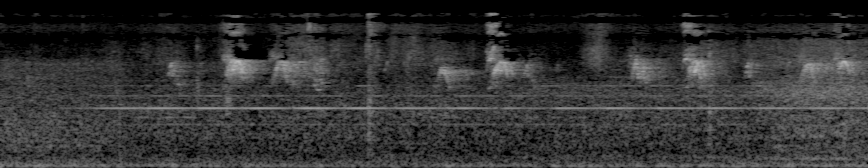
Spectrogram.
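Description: Small birds chirping in short, repeated calls over a steady low background rumble, with a faint steady high-pitched tone held from about a second in.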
